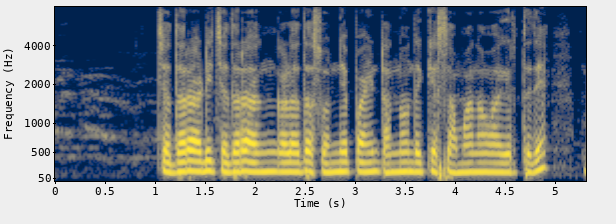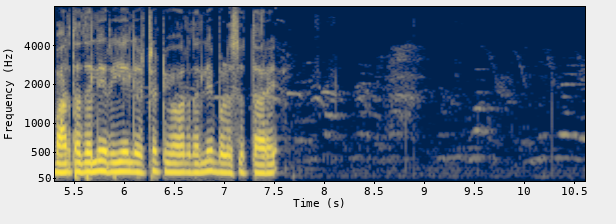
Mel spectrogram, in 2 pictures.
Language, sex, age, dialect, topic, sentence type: Kannada, male, 18-24, Mysore Kannada, agriculture, statement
